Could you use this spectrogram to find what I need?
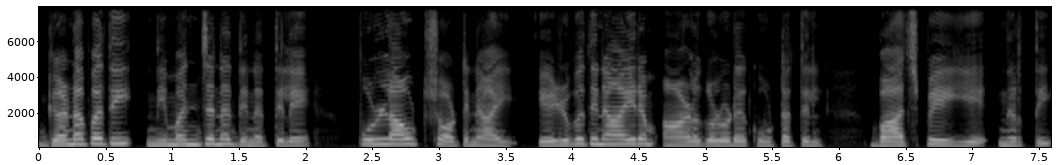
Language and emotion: Malayalam, neutral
